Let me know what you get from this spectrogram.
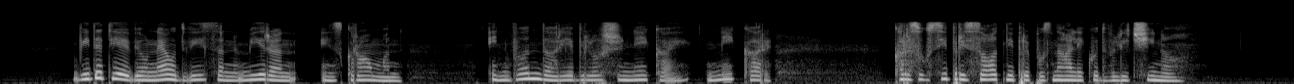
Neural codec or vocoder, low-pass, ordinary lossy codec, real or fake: none; 7.2 kHz; none; real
